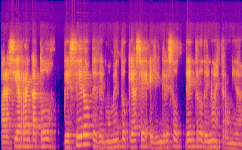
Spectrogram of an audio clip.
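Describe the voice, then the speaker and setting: A woman speaks with a plain, everyday voice, fairly low in pitch. Her pitch varies in an ordinary way. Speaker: nurse. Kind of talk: lecture.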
